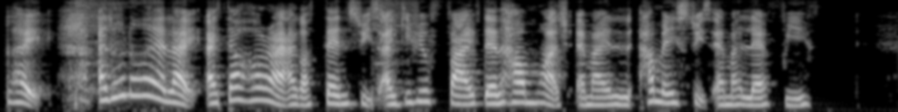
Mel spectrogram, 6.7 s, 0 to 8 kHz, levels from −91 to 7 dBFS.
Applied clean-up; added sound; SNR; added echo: classical method spectral subtraction.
